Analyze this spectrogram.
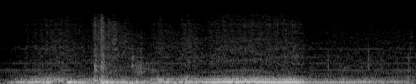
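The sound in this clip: Engine noise from a motorbike pulling away beside railway tracks in darkness: a dull thud early on, then a steady, loud low drone that swells as it revs before easing back.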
